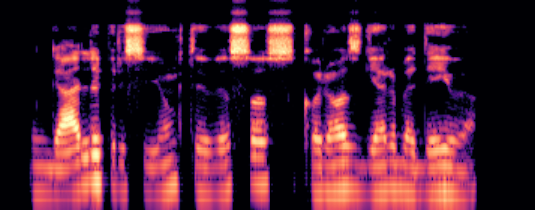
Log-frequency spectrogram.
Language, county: Lithuanian, Klaipėda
